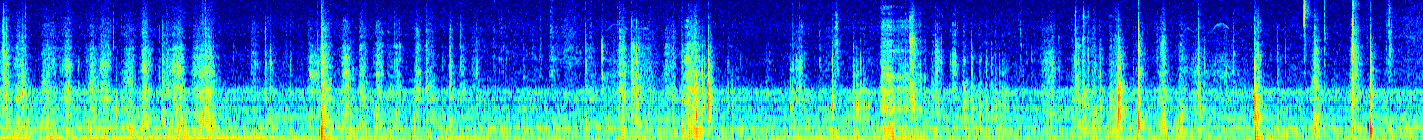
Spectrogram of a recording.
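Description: Hands handling a model building shell and settling it onto a model railway layout: scattered light clicks, taps and short scrapes, with a few sharper knocks about three seconds in and near the end.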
